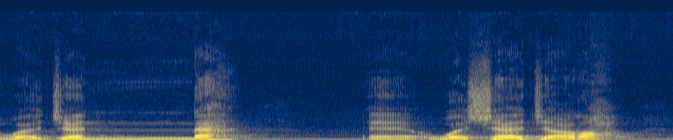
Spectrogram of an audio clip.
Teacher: H tnit atau tak marbutah ya Ha T atau Ta marbwiun tanwinnya dihilangkan dan berhentinya dengan ha sukun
